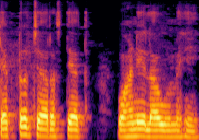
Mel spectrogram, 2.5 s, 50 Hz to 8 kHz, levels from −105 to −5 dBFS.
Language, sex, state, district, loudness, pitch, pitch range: Marathi, male, Maharashtra, Pune, -14 LUFS, 140 Hz, 130-145 Hz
